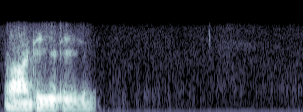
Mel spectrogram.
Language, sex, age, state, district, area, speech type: Dogri, male, 30-45, Jammu and Kashmir, Reasi, rural, conversation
